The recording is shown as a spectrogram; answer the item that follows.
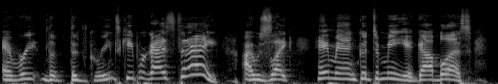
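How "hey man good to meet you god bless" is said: put-on mobster voice, much higher pitch. Retelling greeting the greenskeeper guys, the speaker uses a Sopranos-style mobster voice. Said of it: "I meant it soprano-y".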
